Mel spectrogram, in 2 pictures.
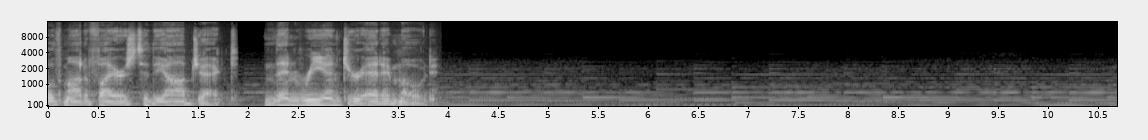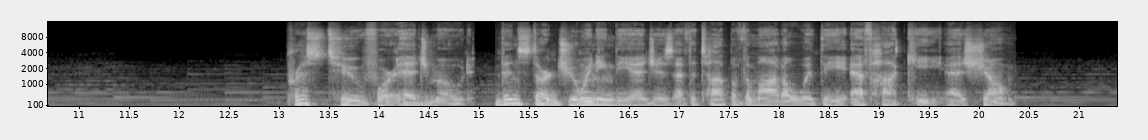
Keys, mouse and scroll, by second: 0.3 click, 2.4 click, 5.6 Tab, 7.5 middle click, 10.9 scroll up 1, 14.5 2, 18.5 click, 19.7 shift+click, 21.0 f.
